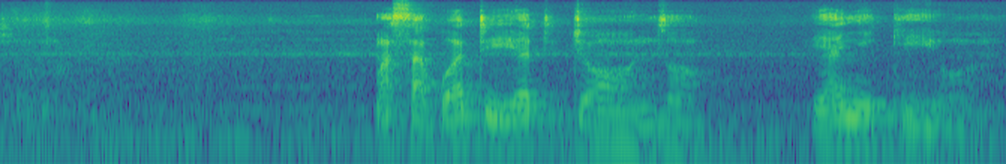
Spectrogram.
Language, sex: Tsonga, male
